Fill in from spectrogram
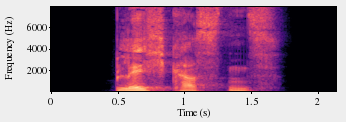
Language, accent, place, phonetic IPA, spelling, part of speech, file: German, Germany, Berlin, [ˈblɛçˌkastn̩s], Blechkastens, noun, De-Blechkastens.ogg
- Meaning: genitive singular of Blechkasten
